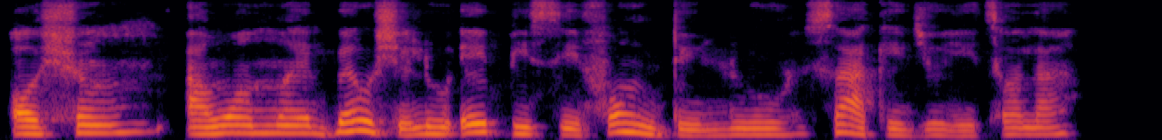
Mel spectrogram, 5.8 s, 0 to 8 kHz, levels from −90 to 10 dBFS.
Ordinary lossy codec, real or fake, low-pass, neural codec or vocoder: none; fake; none; codec, 16 kHz, 8 kbps, FreqCodec, smaller model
